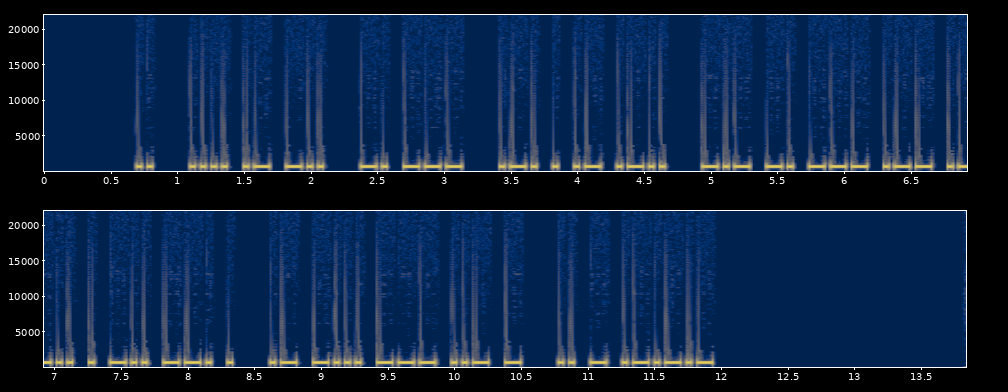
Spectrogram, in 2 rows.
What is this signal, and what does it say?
Morse code, heard as a keyed tone, about 30 wpm, 700 Hz. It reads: I HAD NO REAL KNOWLEDGE ABOUT IT.
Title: Sentences from Top 1000 Words - Review Part 3 - 30wpm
